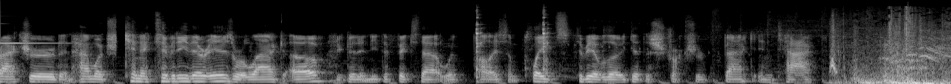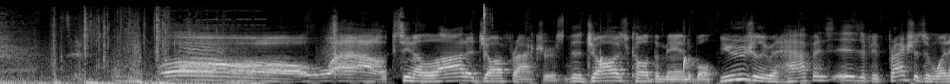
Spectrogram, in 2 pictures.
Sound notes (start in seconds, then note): 8.3 fighting noises; 9.1 grunting; 10.0 crunching noises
